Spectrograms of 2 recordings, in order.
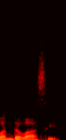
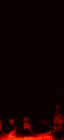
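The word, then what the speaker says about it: Vandavasi: So this battle was uh fought battle of one originally the name of the place is wandawasi okay but British since they are not able to pronounce it correctly they are calling it wandi war then 1760 this battle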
